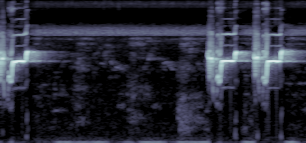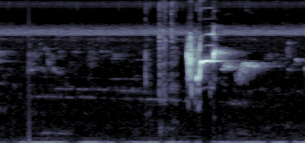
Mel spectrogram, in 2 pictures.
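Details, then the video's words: Lively sooty-headed bulbul singing, meant as a lure to get other bulbuls to respond: four clear whistled phrases, two delivered close together, the last ending in a softer falling trill, against a steady high-pitched whine and faint low humming. "Suara Burung Kutilang Gacor, Pancingan Ampuh dijamin nyaut"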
